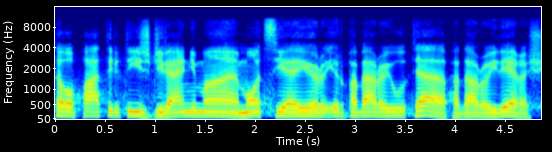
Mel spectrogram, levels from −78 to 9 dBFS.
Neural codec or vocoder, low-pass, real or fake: codec, 16 kHz in and 24 kHz out, 0.9 kbps, LongCat-Audio-Codec, four codebook decoder; 10.8 kHz; fake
